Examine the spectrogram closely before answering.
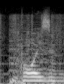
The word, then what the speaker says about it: Boison: Boison spelled like poison, but with a B.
